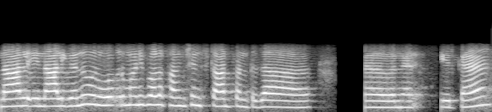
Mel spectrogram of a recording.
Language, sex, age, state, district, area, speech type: Tamil, female, 18-30, Tamil Nadu, Cuddalore, rural, conversation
